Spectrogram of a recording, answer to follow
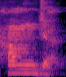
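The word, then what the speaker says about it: ء: 1 নম্বর মাখরাজ হলো হলকের কণ্ঠনালী হা আর হামজা। হালক বা কণ্ঠনালীর শুরু থেকে, শুরু হইতে। হ্যাঁ, এটা বলতে হবে তো। হলফের কণ্ঠনালীর শুরু হইতে হা আর হামজা।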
